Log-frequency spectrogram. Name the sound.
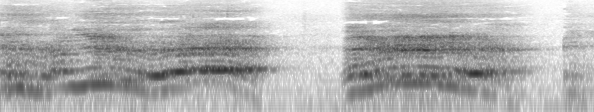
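throat clearing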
